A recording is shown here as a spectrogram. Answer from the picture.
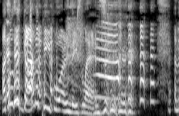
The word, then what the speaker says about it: Kaurna: It's spelt K-A-U-R-N-A. And we pronounce it Ghana.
